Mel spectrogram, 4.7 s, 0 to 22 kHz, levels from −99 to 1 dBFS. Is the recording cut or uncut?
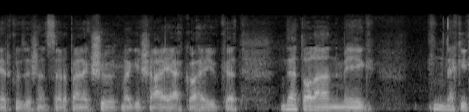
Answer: uncut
